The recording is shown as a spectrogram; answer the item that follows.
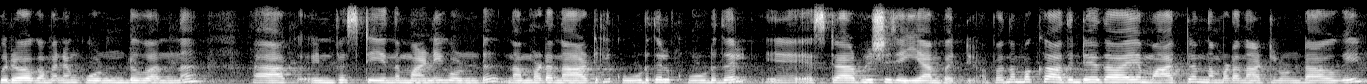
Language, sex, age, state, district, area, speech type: Malayalam, female, 45-60, Kerala, Kollam, rural, spontaneous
